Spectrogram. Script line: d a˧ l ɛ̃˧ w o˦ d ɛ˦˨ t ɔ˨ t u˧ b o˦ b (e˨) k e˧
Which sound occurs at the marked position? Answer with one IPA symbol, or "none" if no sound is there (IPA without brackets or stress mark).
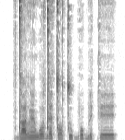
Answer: e˧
